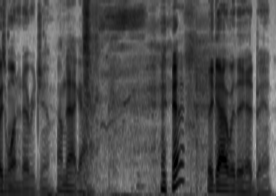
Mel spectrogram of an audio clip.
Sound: chuckles

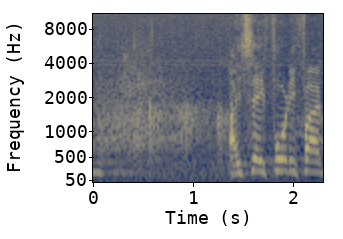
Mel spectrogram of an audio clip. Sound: applause

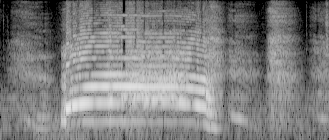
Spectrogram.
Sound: Remus screams

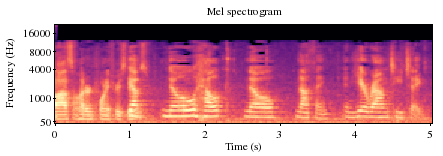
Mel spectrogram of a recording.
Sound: voiceover

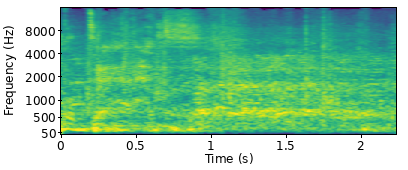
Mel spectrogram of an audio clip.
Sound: audience laughing

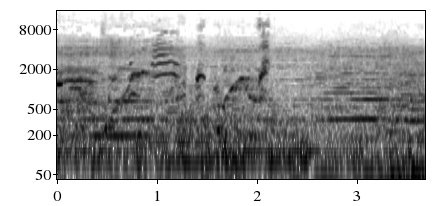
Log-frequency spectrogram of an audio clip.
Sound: screaming; Toto whimpers

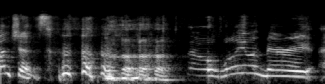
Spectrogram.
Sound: laughing

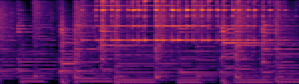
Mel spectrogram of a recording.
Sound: bell ringing

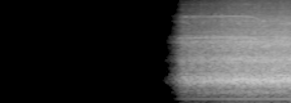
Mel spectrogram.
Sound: audience applauding and cheering

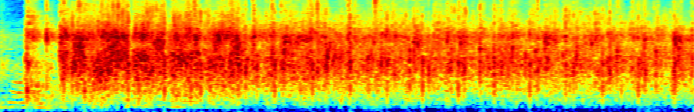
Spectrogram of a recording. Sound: audience applause

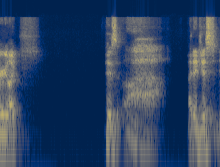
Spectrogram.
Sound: sighs

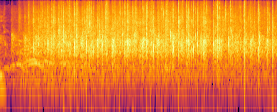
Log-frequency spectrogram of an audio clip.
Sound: everyone applauding

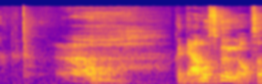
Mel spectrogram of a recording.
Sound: groan

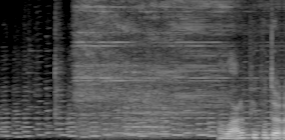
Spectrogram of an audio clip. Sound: upbeat music; grinder buzzing

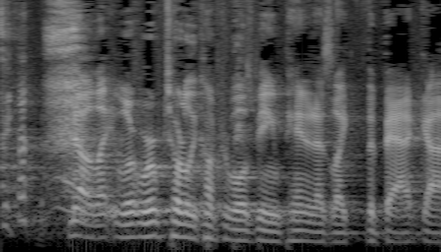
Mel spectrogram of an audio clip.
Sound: laughter

